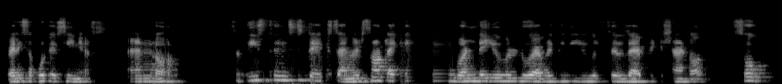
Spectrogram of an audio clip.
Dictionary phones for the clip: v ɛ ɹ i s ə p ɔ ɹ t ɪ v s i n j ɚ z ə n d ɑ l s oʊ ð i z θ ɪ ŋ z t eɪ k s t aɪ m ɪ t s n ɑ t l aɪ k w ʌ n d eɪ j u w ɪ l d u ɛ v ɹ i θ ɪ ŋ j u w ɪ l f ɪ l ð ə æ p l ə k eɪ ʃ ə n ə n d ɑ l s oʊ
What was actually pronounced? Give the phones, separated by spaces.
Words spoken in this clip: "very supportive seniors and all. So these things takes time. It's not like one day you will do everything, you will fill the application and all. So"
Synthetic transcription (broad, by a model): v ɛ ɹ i s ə p ɔ ɹ t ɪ s i n j ɚ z ə n d ɑ l s oʊ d i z t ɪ ŋ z t eɪ k s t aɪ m ɪ t s n ɑ t l aɪ k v ʌ n d eɪ j u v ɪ l d u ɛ v ɹ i t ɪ ŋ j u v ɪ l f ɪ l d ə æ p l ə k eɪ ʃ ə n ə n d ɑ l s oʊ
